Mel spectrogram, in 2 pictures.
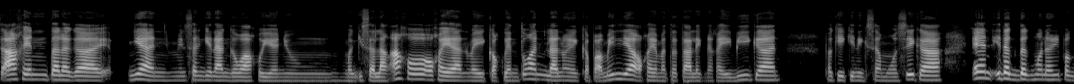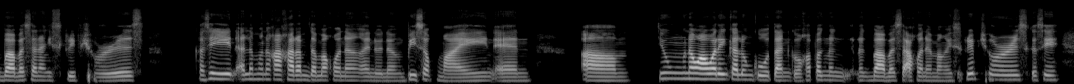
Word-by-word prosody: Sa - - +3
akin 235 -2 +1
talaga 195 -3 +4 0.3
'yan 195 -6 +3
minsan 195 +1 -7
ginagawa 180 -2 +2
ko 180 - -9
'yan, 170 -1 -2
yung 170 0 -13 0.4
mag-isa 175 +1 -4
lang 175 0 +2
ako 245 -3 +4
o - - -9
kaya 185 -3 +5
may 175 0 -2
kakuwentuhan 180 +8 -2
lalo 185 0 +3
na 185 - -2
yung 175 - -6
kapamilya 230 +1 +2
o - - -2
kaya 185 -2 -1
matatalik 175 -1 -2
na 165 - -9
kaibigan, 205 +5 +1 0.4
pakikinig 190 -2 -6
sa 185 -1 -6
musika 205 +4 +3 0.3
and 295 0 +5
idagdag 250 -3 +3
mo 230 +1 -6
na 220 - -1
yung 225 - -6
pagbabasa 195 -1 +1
ng 190 - -8
scriptures. 185 +1 -6 0.5
Kasi 250 +2 0
alam 245 +2 -4
mo, 245 - -9
nakakaramdam 220 -3 +1
ako 200 0 -2
ng 185 -1 -4
ano, 170 -1 -9
ng 170 0 -7
peace 225 +4 -2
of 220 - -5
mind 175 +1 -1
and 175 0 -3 0.5
um, 180 -1 +1 0.3
yung 270 0 -7
nawawala 255 -1 +9
yung 240 - -9
kalungkutan 205 -5 -1
ko 165 - -8
kapag 205 0 -6
nag 190 -2 -12 0.2
nagbabasa 185 -1 +1
ako 190 -1 -6
ng 175 - -8
mga 170 0 -8
scriptures 220 -3 -3
kasi 210 +1 -3
195 Hz, 175 wpm, -24 LUFS, 180-225 Hz, 0.5 s, nawawala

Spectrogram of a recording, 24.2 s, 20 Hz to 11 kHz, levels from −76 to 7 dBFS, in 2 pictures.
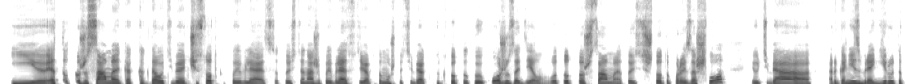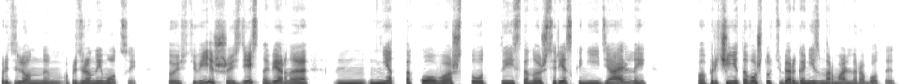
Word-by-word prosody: И 180 -1 0
это 200 +4 +2
то 215 - -1
же 215 0 0
самое, 240 +1 +4
как 230 0 -3
когда 210 0 +1
у 215 - +3
тебя 200 -1 0
чесотка 240 +1 -2
появляется. 165 -4 -1
То - - -7
есть, 170 - -7
она 185 +1 +1
же 180 -1 -6
появляется 180 0 +1
у - - -32
тебя, 165 -1 +1
потому 175 +1 -5
что 165 +1 -12
у - - -12
тебя 165 0 -1 0.2
кто-то 185 -3 -4
твою 180 0 0
кожу 240 +7 0
задел, 160 -7 -2
вот 165 0 -6
тут 220 +1 0
то 210 - +1
же 200 - -2
самое, 190 -6 0
то 165 - -3
есть 165 -1 -7
что-то 210 -2 -1
произошло, 185 - 0 0.4
и 175 - -5
у - - -2
тебя 200 +3 +3 0.2
организм 195 +4 0
реагирует 195 +5 0
определенным 190 0 -2
определенной 195 +5 0
эмоцией. 205 -8 -4 0.4
То 170 - -1
есть, 155 -1 -6
видишь, 255 - +1
здесь, 205 - +1
наверное, 220 -2 +3 0.3
н 190 +1 +1
нет 210 +6 +3
такого, 220 -2 +3
что 205 +1 0 0.2
ты 220 +1 +1
становишься 215 0 0
резко 215 0 +1
неидеальной 190 - +1 0.6
по 195 0 +1
причине 245 +5 +3
того, 235 +1 +2
что 235 -3 -1
у - - -3
тебя 220 +2 +1
организм 220 +1 +1
нормально 170 -5 -1
работает. 155 -2 -6
195 Hz, 160 wpm, -24 LUFS, 175-220 Hz, 0.6 s, самое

